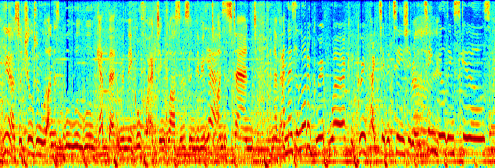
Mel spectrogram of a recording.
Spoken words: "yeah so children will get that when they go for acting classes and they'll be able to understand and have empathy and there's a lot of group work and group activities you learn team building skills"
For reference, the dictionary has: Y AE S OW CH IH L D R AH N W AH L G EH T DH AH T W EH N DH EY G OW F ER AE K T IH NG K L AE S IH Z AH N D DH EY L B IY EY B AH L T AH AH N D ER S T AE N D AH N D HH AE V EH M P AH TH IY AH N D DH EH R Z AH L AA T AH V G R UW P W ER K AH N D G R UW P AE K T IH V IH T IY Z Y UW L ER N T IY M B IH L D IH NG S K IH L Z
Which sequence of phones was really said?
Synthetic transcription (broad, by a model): Y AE S OW CH IH L D R AH N W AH L G EH T DH AH T W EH N DH EY G OW F ER AE K T IH NG K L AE S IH Z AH N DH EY B IY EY AH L T AH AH N D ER S T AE N D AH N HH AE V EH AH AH N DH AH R Z AH L AA T AH V G R UW P W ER K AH G R UW P AE K T IH V IH T IY Z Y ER T IY M B IH L D IH NG S K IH L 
